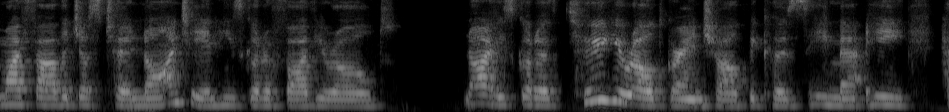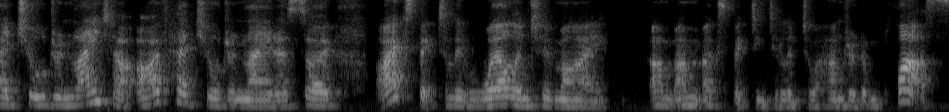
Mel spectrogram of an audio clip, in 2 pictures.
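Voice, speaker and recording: A woman with an Australian accent speaks at a medium pitch. Her tone is bright and sharp, with ordinary pitch variation. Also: moderate pace. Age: 40s. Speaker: counsellor and mentor. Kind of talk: casual chat.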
